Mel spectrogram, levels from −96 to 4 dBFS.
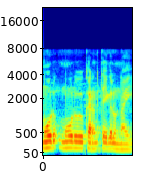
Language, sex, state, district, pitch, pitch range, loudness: Telugu, male, Andhra Pradesh, Chittoor, 130 Hz, 125-135 Hz, -18 LUFS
